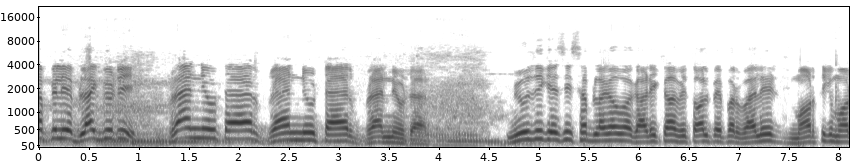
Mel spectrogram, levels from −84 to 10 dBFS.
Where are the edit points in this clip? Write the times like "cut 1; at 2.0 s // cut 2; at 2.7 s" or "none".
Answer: none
